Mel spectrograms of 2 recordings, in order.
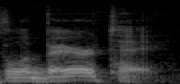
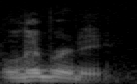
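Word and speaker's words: Libearty: studied the beanie babies this is liberte not liberty this is the princess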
